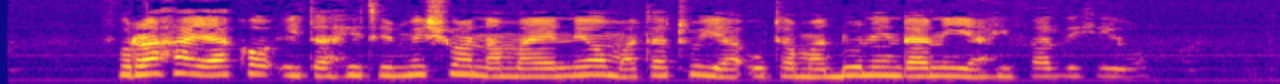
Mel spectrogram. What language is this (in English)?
Swahili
